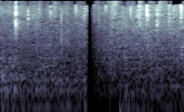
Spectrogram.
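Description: Heavy rain pours down in a dense, continuous hiss, broken by one brief dropout and a few louder patters, with no voices.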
